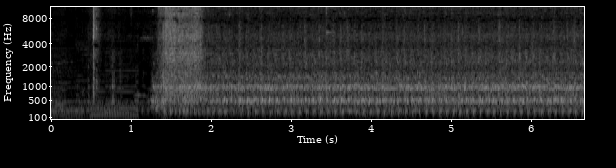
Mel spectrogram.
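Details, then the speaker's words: Yamaha Jupiter MX (first generation) after reassembly to cure a rough noise at the clutch housing: engine settles into an even, smoother idle with no knocks or rattles, though the clutch-housing sound remains the same when the clutch lever is pulled. "Nah kita dengar ya suara mesinnya masih menjadi lebih halus dari awal-awalnya"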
